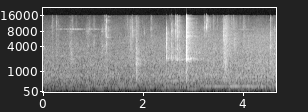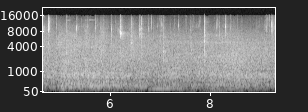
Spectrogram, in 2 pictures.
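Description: Sharp metallic clinks of steel brake parts being handled as the caliper mounting bracket is set over the rotor and its bolts started by hand, the loudest clink about three seconds in, with a short ring. A steady background noise grows louder about halfway through.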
